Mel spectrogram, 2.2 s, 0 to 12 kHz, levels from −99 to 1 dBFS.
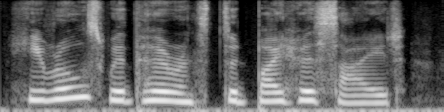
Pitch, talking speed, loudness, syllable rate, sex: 240 Hz, 245 wpm, -15 LUFS, 4.6 syllables/s, female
